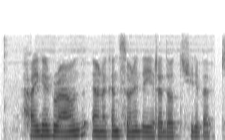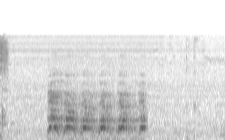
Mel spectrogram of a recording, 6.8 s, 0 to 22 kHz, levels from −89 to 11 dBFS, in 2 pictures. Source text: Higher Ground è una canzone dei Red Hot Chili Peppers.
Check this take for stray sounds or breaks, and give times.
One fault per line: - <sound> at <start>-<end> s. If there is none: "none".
- dropout at 3.2-3.3 s
- bark at 4.1-5.6 s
